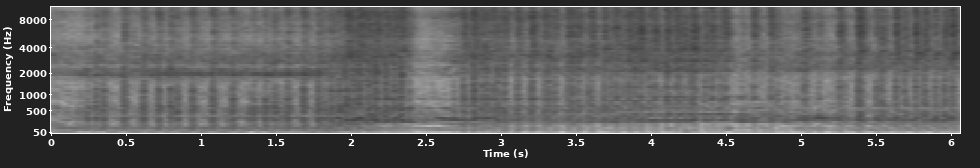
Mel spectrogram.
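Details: 1987 Yamaha Banshee two-stroke twin, after carb clean (clogged pilot jet; left cylinder had been weak, only one pipe smoking) and carb sync: crisp, even ringing and clean revving, steady pulses with no misfire or sputter; running normally.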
